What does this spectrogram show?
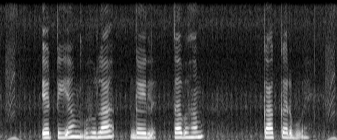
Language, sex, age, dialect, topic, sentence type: Magahi, female, 18-24, Central/Standard, banking, question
